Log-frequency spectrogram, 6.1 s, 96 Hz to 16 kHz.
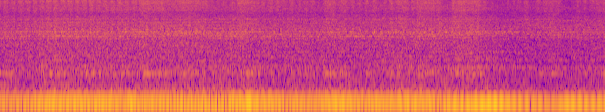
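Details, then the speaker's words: Foxbody Mustang V8 after distributor swap, idling during scanner cylinder balance test: loud steady low idle drone with only slight dips as cylinders drop out; no clear dead cylinder, all seem to fire. "all right so seems like all the cylinders are firing at least"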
